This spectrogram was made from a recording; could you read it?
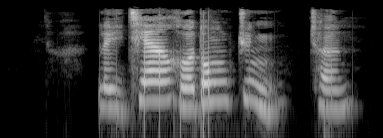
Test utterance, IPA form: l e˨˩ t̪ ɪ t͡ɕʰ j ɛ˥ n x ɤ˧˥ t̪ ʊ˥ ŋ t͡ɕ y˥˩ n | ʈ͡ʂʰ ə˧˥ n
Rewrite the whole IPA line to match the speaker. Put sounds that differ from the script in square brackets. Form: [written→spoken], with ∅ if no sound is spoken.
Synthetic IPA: l e˨˩ [t̪→∅] ɪ t͡ɕʰ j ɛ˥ n x ɤ˧˥ t̪ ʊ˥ ŋ t͡ɕ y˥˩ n | ʈ͡ʂʰ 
